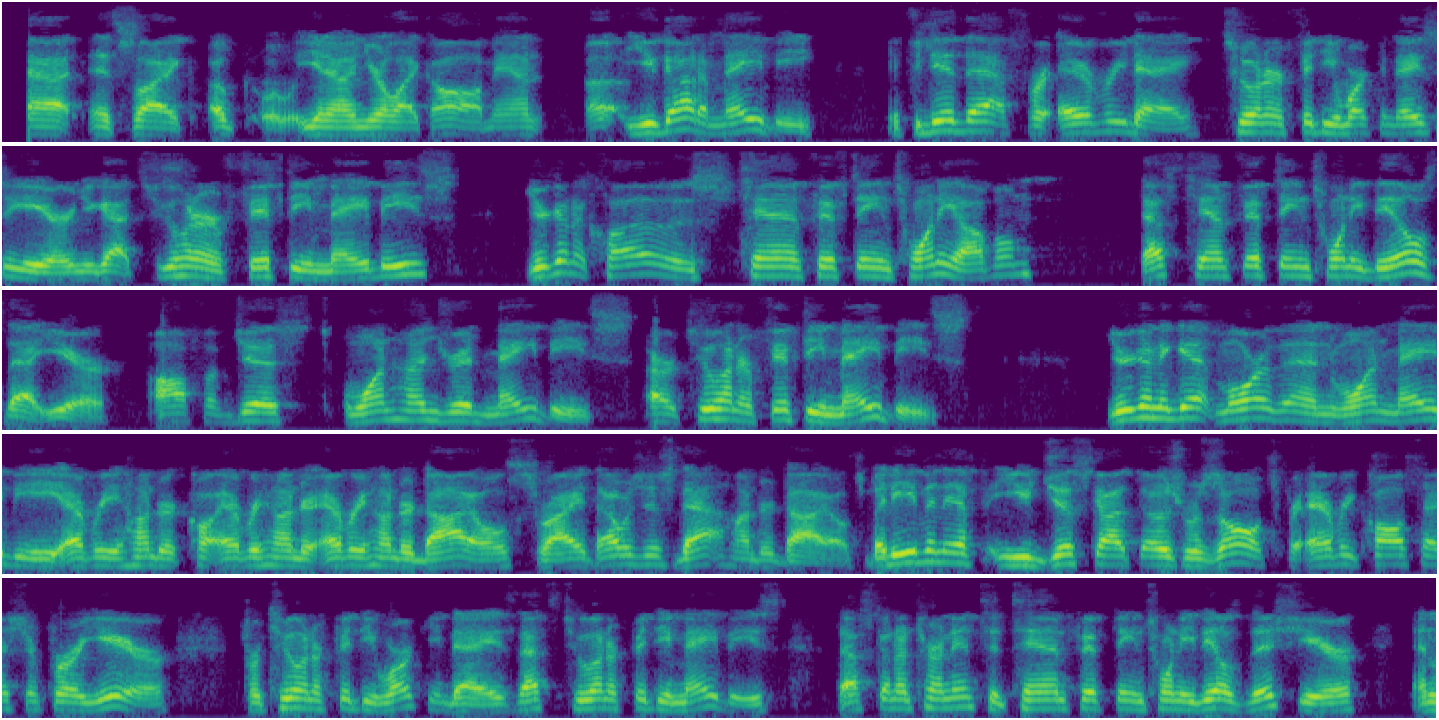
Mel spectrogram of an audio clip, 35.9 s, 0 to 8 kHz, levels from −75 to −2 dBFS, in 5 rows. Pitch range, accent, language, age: 120-150 Hz, American, English, 30-49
